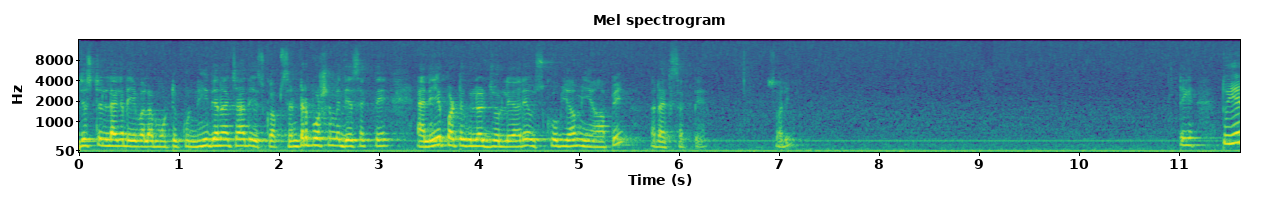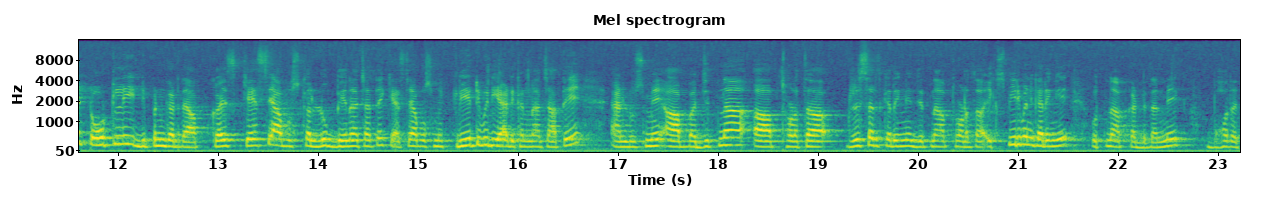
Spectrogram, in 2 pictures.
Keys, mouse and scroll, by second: 3.3-4.0 scroll up 1, 4.0 click, 5.9 ctrl+z, 6.5 click, 6.9 ctrl+t, 7.3-10.7 drag, 10.7 Return, 12.2-14.7 drag, 15.2 space, 15.5 ctrl+click, 16.0 ctrl+t, 16.5 right click, 17.5 click, 19.3 Return, 22.8 space, 23.1 ctrl+click.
